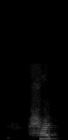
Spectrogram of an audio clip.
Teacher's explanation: Ha will get sifa of rakhawa because it is with sukoon now because of the waqf. Hat, ha from middle part of your throat with hams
